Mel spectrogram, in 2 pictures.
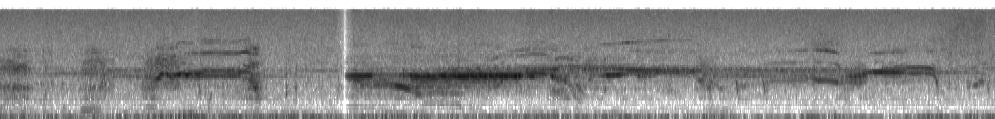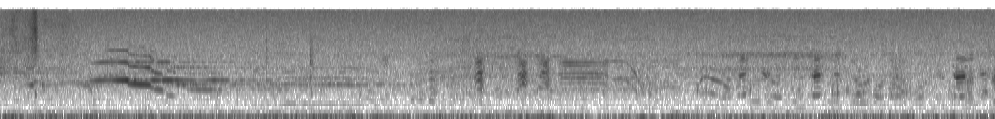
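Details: Elk bugle: a bright, sustained whistled note stands out early, followed by scattered shorter squeals and faint whistles over a steady low wind rumble.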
